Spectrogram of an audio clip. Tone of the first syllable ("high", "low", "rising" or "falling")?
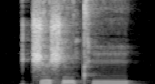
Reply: high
